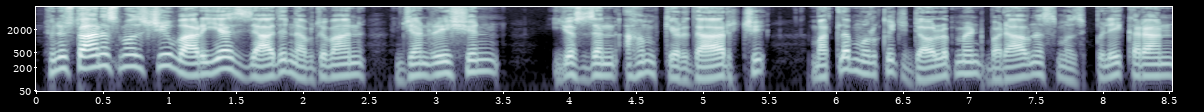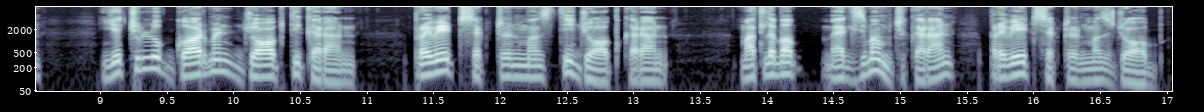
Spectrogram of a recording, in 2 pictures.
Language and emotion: Kashmiri, neutral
